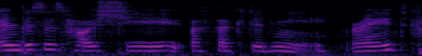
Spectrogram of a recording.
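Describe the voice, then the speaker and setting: With a non-native accent, a woman talks at a very slow pace. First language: not English. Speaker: content creator talking about AI. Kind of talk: casual vlog monologue. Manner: hesitant, filler-heavy.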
